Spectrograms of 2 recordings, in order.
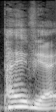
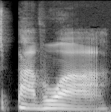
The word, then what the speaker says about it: paviour: So as a glazier is to windows, a pavia is to paving. – Oh! – Yeah! – Very nice. That is good. – But it's spelt P-A-V-I-O-U-R. – Oh. – So I was reading it as pavois.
